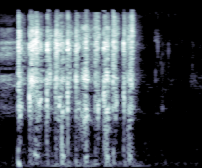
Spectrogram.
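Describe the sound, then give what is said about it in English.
A quick burst of typing on a computer keyboard, roughly ten crisp, closely spaced key clicks for about a second, fairly loud, then quiet. “Somebody had a keyboard and went, hey, watch what happens when I type this.”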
